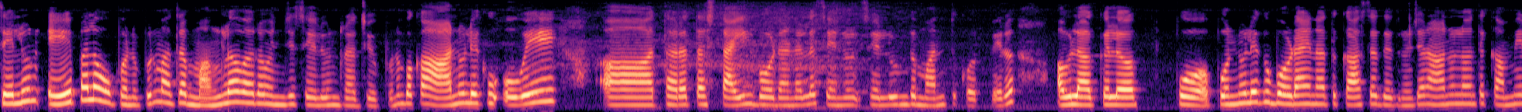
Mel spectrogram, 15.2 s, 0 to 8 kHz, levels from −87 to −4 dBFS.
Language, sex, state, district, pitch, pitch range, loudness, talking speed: Tulu, female, Karnataka, Dakshina Kannada, 220 Hz, 205-240 Hz, -16 LUFS, 130 wpm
